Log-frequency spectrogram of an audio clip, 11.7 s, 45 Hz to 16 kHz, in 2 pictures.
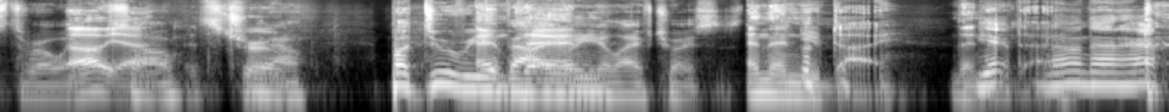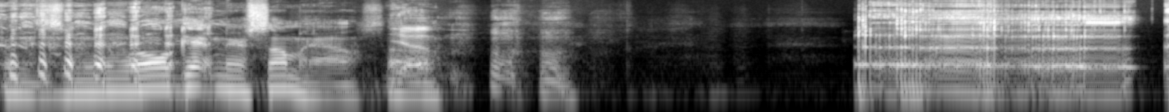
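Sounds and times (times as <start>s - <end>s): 
speech: 0.1s - 8.8s, 10.1s - 11.6s
laughter: 5.6s - 7.2s
long loud guttural burp: 10.1s - 11.6s.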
